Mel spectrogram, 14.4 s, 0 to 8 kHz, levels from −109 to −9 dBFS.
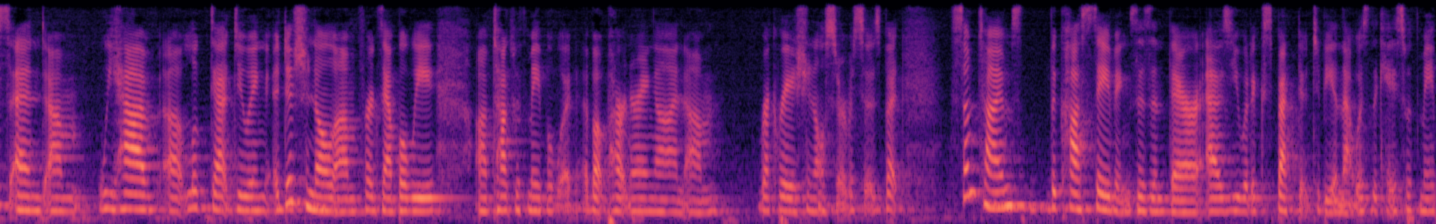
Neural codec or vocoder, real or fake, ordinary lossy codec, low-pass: autoencoder, 48 kHz, 128 numbers a frame, DAC-VAE, trained on Japanese speech; fake; Opus, 64 kbps; 7.2 kHz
